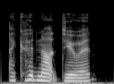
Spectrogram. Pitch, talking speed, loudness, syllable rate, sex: 170 Hz, 260 wpm, -15 LUFS, 6.1 syllables/s, female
